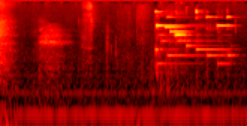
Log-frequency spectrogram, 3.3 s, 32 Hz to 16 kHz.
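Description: A phone alarm set for 8:46 starts chiming after a couple of seconds of quiet room noise, playing a bright, melodic run of electronic tones at moderate volume.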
